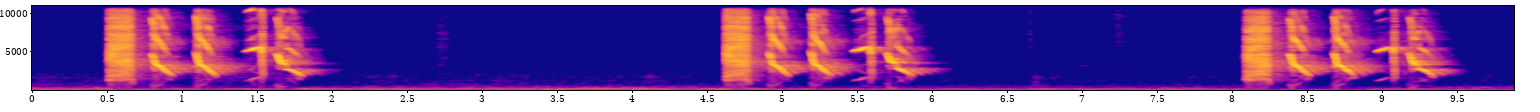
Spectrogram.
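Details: Ekek keling from Sumatra, singing energetically, full tembakan material. Three evenly spaced phrases about four seconds apart: a rasping burst, then four or five sharp downward-sliding whistles ending in a high doubled note, over faint low background hum.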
